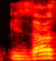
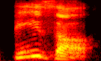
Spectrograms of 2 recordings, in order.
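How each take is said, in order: First: It is said with an English pronunciation. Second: It is said with a French pronunciation. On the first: "the English people uh, uh, describe that as" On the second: "normally the French pronounce it differently. They say"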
